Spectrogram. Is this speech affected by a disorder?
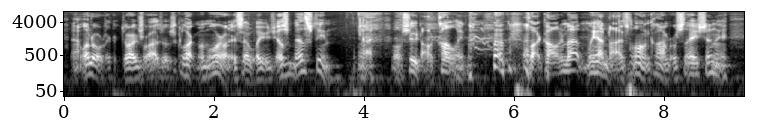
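Yes: spasmodic dysphonia; about 15 years since onset, botox into vocal cords six-monthly.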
